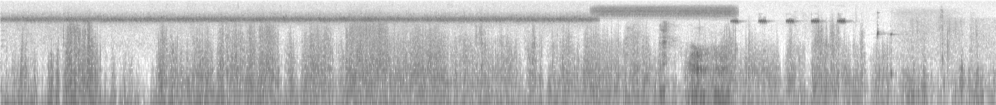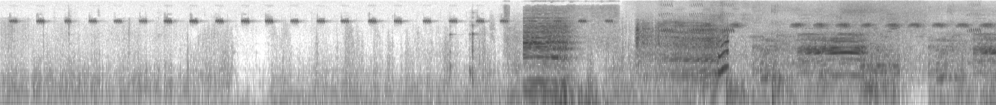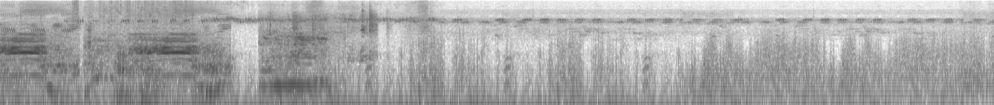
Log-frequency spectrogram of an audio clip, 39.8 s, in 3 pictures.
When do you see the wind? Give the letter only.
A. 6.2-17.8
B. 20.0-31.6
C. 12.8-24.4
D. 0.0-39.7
D.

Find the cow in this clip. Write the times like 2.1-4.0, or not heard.
20.0-31.6.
